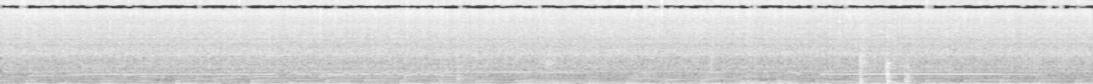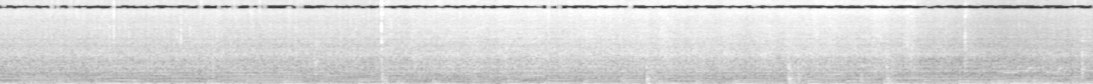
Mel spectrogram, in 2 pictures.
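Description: Chopped onions and tomatoes sizzling as they fry in oil in a steel pan, a steady hiss that grows somewhat louder in the second half. There are a couple of sharp taps partway through.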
